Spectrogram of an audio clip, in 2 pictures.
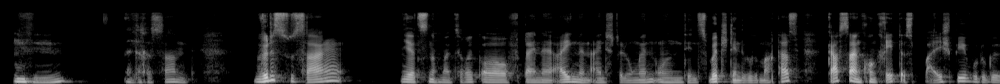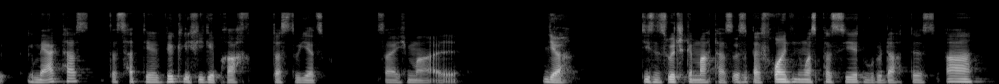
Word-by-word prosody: Mhm. 125 +1 -1 0.5
Interessant. 110 -4 -8 0.6
Würdest 150 +11 +7
du 140 - -3
sagen, 140 +10 +2 0.5
jetzt 110 -2 +4
noch 115 -3 -3
mal 100 -1 -8
zurück 115 +2 -8
auf 105 -1 -1
deine 100 -2 -3
eigenen 110 -3 +1
Einstellungen 95 +3 -7
und 100 -2 -7
den 95 -1 -7
Switch, 130 +6 +3
den 95 - -1
du 95 +1 -6
gemacht 95 0 -8
hast - - +2 0.3
gab's - - +5
da - - +10
'n - - +4
konkretes - - -1
Beispiel, 130 +6 -3
wo - - -4
du 110 - -8
ge 105 -1 -7 0.2
gemerkt 115 +4 0
hast: 140 0 -1
Das 110 -2 -3
hat 115 +1 -5
dir 105 -2 -2
wirklich 125 -3 +1
viel 110 - -2
gebracht, 110 -1 -1 0.2
dass 100 0 -2
du 105 - -8
jetzt, 95 -1 -3 0.5
sage 100 -1 -5
ich 95 - -12
mal, 95 -3 -6 0.8
ja, - - +3 0.7
diesen 110 -3 +1
Switch, 115 +2 +4
gemacht 105 -1 +2
hast? 100 - -1
Ist 110 - 0
es 110 - -6
bei 95 - +2
Freunden 115 +2 +6
was 110 0 +2
passiert, 110 0 0
wo 100 - -7
du 100 - -4
dachtest: 100 0 -5
„Ah, 125 -1 +3
110 Hz, 170 wpm, -26 LUFS, 100-120 Hz, 0.8 s, da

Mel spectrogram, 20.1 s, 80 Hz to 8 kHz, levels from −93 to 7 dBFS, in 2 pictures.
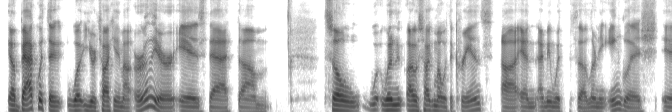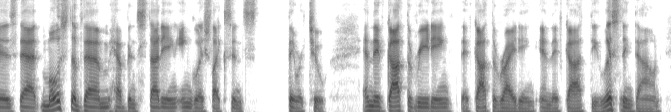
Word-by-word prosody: uh, 135 - +7
back 175 - +8
with 195 - +4
the 120 -2 +4
what 130 -1 +3
you 125 -2 +2
were 115 - +1
talking 125 +2 +2
about 105 -3 -2
earlier 125 - +3
is 110 -5 +2
that, 100 -4 +2
um, 100 -4 -4 0.8
so 125 -4 +4
whe 150 -1 -3
when 140 0 +6
I 130 - +5
was 130 - +2
talking 135 -3 0
about 120 -2 +2
with 110 - -3
the - - -7
Koreans, 140 +6 -3
uh, 105 -2 +2
and 110 -1 -1
I 115 - 0
mean, 120 +1 -1
with, 110 -2 -2 0.2
uh, - - -1
learning 110 +1 -3
English, 110 - -3
is 105 -3 -3
that 110 -2 +1
most 130 +8 -1
of 125 - -1
them 110 -1 0
have 105 -2 -6
been 100 -1 -5
studying 105 +1 -2
English, 105 -4 -5
like, - - -6
since 85 -2 -8 0.5
they - - -1
were 95 -2 -7
2, - - -7 0.6
and 120 +2 -3
they've 115 -6 0
got 120 +1 +3
the 120 - -5
reading, 105 -2 -2
they've 85 - -9
got 105 +2 -1
the - - -6
writing, 90 -2 -4
and 100 -3 -5
they've 90 0 -8
got 95 -1 -2
the 90 -2 -8
listening 115 - 0
down- 85 -2 -8
110 Hz, 180 wpm, -26 LUFS, 100-125 Hz, 0.8 s, back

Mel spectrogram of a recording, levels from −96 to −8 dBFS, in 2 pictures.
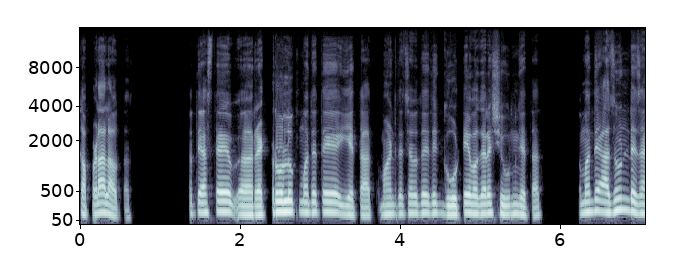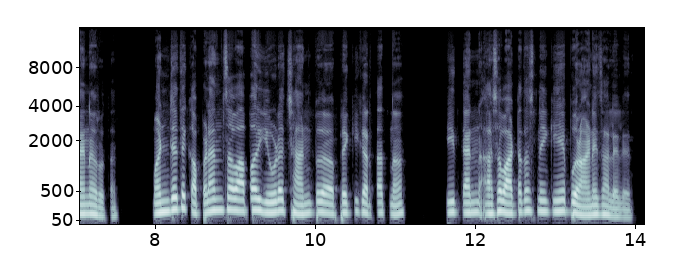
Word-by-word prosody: कपडा 130 +3 +2
लावतात. 105 -10 -1 0.8
तर - - -7
ते - - +2
असते 150 +2 +3
अ, 125 -5 +3
रेट्रो 120 +6 +4
लूकमध्ये 155 -1 +3
ते 155 - +3 0.2
येतात 110 -2 -1 0.2
आणि 130 0 -1
त्याच्यामध्ये 140 +2 -1
ते 145 - 0
गोटे 125 +3 +2
वगैरे 135 0 +3
शिवून 130 -1 -1
घेतात. 115 -3 -2 0.5
मग 155 +2 +1
ते - - +2
अजून 165 +4 +2
डिझानयर 135 -5 +1
होतात. 100 -1 -9 0.5
म्हणजे 160 +6 +2
ते - - +2
कपड्यांचा 170 +5 -1
वापर 175 +1 +2
एवढं 155 0 +1
छान 135 -1 -1
प 150 - -10 0.3
पैकी 145 +1 -4
करतात 150 -1 -4
ना, 130 +1 -3 0.6
की 155 +1 -3
त्यांना 145 0 -2
असं 140 +5 +1
वाटतच 160 +3 0
नाही 165 -1 -3
की 160 +1 -5
हे 170 - +1
पुराने 125 -4 +1
झालेले 105 -7 -4
आहेत. 90 -1 -11
145 Hz, 180 wpm, -22 LUFS, 125-155 Hz, 0.8 s, रेट्रो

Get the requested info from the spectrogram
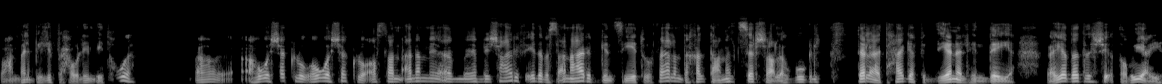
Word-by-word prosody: وعمّال 65 +2 -4
بيلِف - - -8
حوالين 80 +6 -4
البيت 75 -2 -8
هو - - -1 0.6
آه، 115 +2 -6 0.2
هو 130 +6 0
شكله 160 -1 -2
هو 140 +5 +1
شكله 155 +1 -2
أصلًا 130 -1 -1
أنا 150 +3 -1
م 150 - -9 0.4
م 130 +2 -3
مش 125 +3 0
عارف 165 +1 -3
إيه 140 - -1
ده 135 - 0
بس - - -3
أنا 130 0 +2
عارف 145 0 +5
جنسيته، 90 -1 -2
فعلًا 150 0 -1
دخلت 125 0 -2
عملت 130 -1 -3
search 125 - +3
على 80 +1 +3
Google 120 +8 -4 0.4
طلعت - - +5
حاجة - - +2
في - - -14
الديانة - - +6
الهندية، 75 -4 +1 0.3
فهي 150 - +5
د - - -10
ده 150 -2 +2
شيء 125 - 0
طبيعي 75 +4 +1
125 Hz, 195 wpm, -27 LUFS, 90-145 Hz, 0.6 s, الديانة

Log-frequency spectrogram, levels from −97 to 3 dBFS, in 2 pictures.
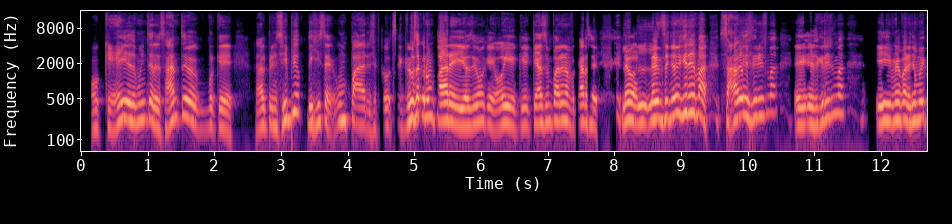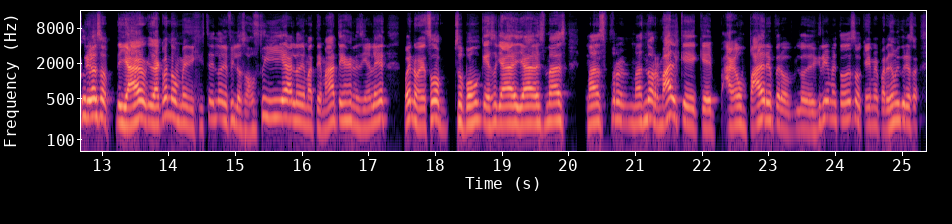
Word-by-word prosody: Okey, 155 +7 -1
es 210 -3 +5
muy 200 - -3
interesante, 215 +2 0 0.3
porque 160 -5 -2 0.3
al 165 +3 -3
principio 210 - -1
dijiste: 190 +3 -1
"Un 210 +2 -2
padre 175 -6 -1
se 155 +2 -13
cru 170 - -5
se 165 -3 -9
cruza 225 +9 +5
con 250 -2 +5
un 245 -1 -1
padre" 205 -2 +6
y - - +4
yo 170 - +6
así 175 +2 -1
como 200 +1 0
que: 180 -4 -2
"Oye, 175 +1 +2
¿qué 170 +2 -6
qué 185 - -1
hace 190 +1 +2
un 195 - -5
padre 205 0 +3
en 205 - +1
la 160 - -10
cárcel?". 195 - 0 0.3
Luego: 205 -1 +5
"Le 195 +2 +4
enseñó 230 +2 +3
esgrima", 280 0 +5 0.2
¿sabe 240 +6 +3
esgrima? 255 +5 -1 0.2
¿E 175 +2 +2
esgrima? 235 +10 -1 0.4
Y 200 +2 +3
me 215 +2 +3
pareció 210 -1 +3
muy 225 +1 +2
curioso, 240 -1 +2
y 190 -1 0
ya 190 +6 +5
ya 185 -1 +1
cuando 250 0 -2
me 195 -2 -5
dijiste 175 +4 -10
lo 230 - -6
de 205 -3 -4
filosofía, 220 - -4
lo 210 - -3
de 200 -1 -3
matemáticas, 185 +5 -4
que - - -3
les 185 - -10
enseñó 165 +1 -9
a - - -10
leer, 220 +4 -3 0.2
bueno, 205 -5 -1
eso 170 -1 -1
supongo 195 +1 0
que 195 -4 -2
eso 180 +3 -5
ya 185 0 +2
ya 185 +1 +2
es 190 -1 -5
más 205 +1 -1 0.3
más 195 +1 -2
prud 210 -2 -7
más 190 +1 -6
normal 225 +2 0
que 180 -8 -4
que 160 0 -2 0.2
haga 170 +2 -2
un 180 -3 -7
padre, 215 +8 0
pero 160 -8 -6
lo 155 +1 -8
de 145 -1 -5
esgrima 220 +8 -6
y - - -14
todo 210 +1 -5
eso, 225 0 -6
okey, 180 -1 -8
me 175 -1 -10
pareció 165 +3 -4
muy 210 - -2
interesan 185 -3 -5
195 Hz, 215 wpm, -22 LUFS, 175-220 Hz, 0.4 s, padre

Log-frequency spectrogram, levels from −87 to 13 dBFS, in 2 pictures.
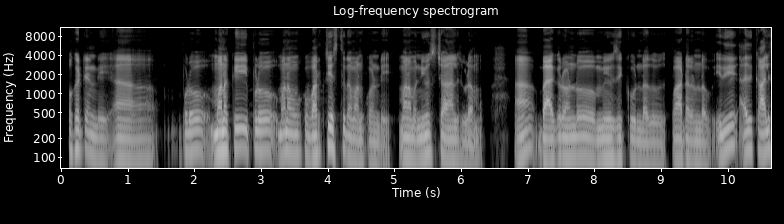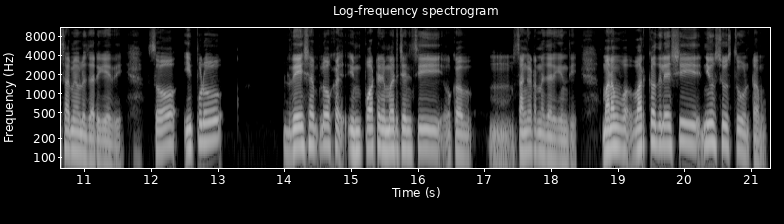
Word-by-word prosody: ఒకటండి 120 -6 -2 0.2
ఆహ్, 95 0 -2 0.4
ఇప్పుడు 120 0 -1 0.4
మనకి 130 +2 +5
ఇప్పుడు 130 -1 0 0.3
మనం 120 0 +2
ఒక 115 0 -8
వర్క్ 115 +2 0
చేస్తున్నాం 125 -6 +1
అనుకోండి. 90 -3 -5 0.3
మనము 100 -2 +2
న్యూస్ 110 0 +1
చానెల్స్ 95 -3 +1
చూడము. 80 -3 -4 0.6
ఆ! - - +5 0.3
బ్యాక్‌గ్రౌండు 100 +1 +3 0.3
మ్యూజిక్ 100 +1 -1
ఉండదు. 85 -1 -3 0.3
పాటలుండవు. 90 -4 -2 0.2
ఇది 130 +6 +2 0.2
అది 125 +2 +2
ఖాళీ 120 +2 +3
సమయంలో 125 -3 +1
జరిగేది. 90 -6 -3 0.5
సో, 130 - -1 0.5
ఇప్పుడు 170 +4 0 1.3
దేశంలో 150 +1 +4
ఒక 145 - -9 0.3
ఇంపార్టెంట్ 140 +2 +3
ఎమర్జెన్సీ 135 +1 +1 0.4
ఒక 120 - -11 0.5
హ్మ్, - - -7 0.2
సంఘటన 125 0 0
జరిగింది. 95 -4 -3 0.5
మనం 140 +3 +8
వ - - +2 0.2
వర్క్ 150 +4 +1
వదిలేసి 160 +2 +1 0.3
న్యూస్ 170 -2 +3
చూస్తూ 150 -3 -2
ఉంటాం. - - -6
120 Hz, 115 wpm, -24 LUFS, 95-135 Hz, 1.3 s, మనం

